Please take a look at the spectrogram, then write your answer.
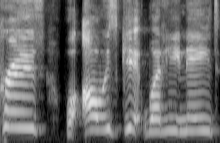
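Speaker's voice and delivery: high defensive voice. Retelling the answer Brittany gave on a date: imitating Brittany getting defensive. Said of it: "she gets all defensive".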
